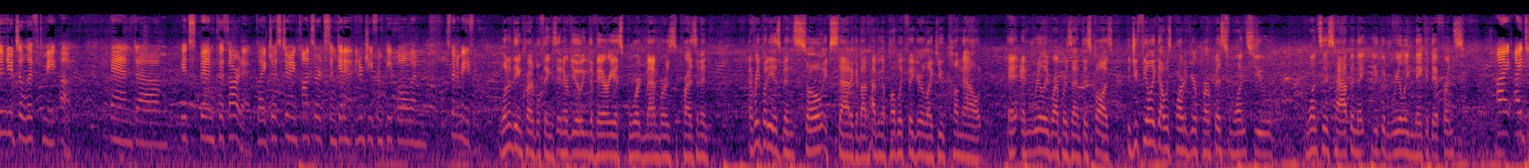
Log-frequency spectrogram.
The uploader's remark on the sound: Live from the Tick-Borne Disease Alliance Masquerade Ball in New York.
